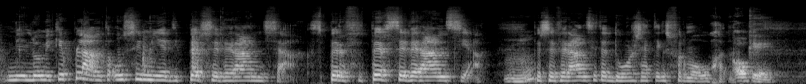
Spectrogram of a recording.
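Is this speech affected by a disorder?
No.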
